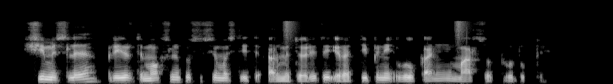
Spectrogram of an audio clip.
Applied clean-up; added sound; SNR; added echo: none; Rattle (instrument); 17 dB; none.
